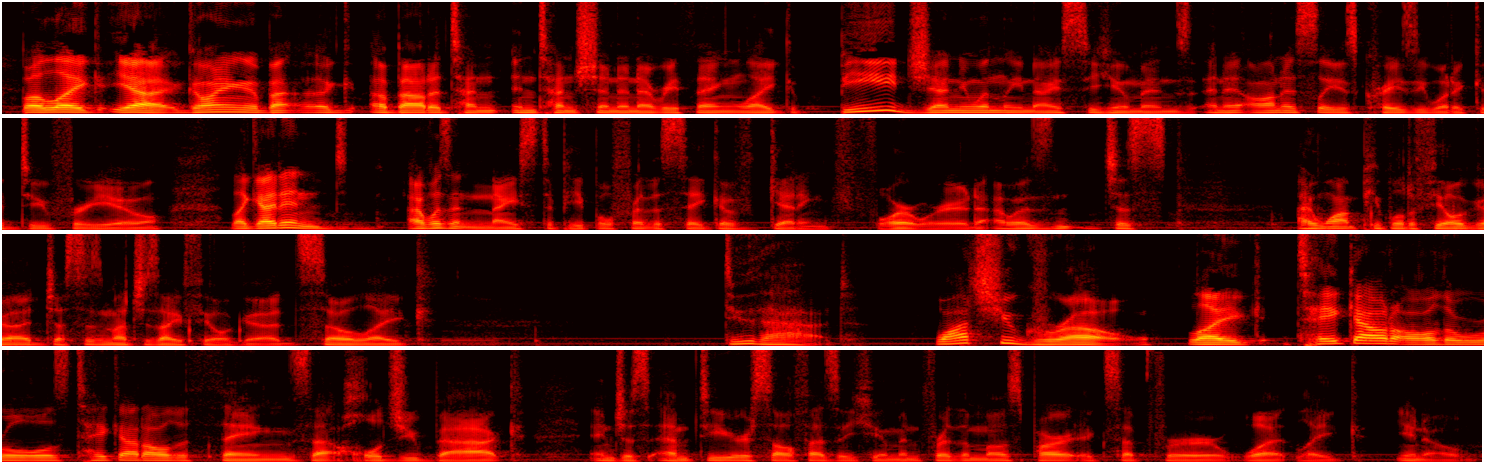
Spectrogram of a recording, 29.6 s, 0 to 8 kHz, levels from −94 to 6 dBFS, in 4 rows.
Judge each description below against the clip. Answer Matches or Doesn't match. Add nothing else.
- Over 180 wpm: Matches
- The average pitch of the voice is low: Matches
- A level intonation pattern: Doesn't match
